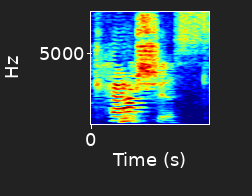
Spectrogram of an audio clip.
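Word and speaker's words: Cassius: That's pronounced Cases.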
